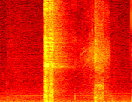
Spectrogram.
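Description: A single sharp click with a short high ring, about three-quarters of a second in, followed by a fainter, softer brush of sound.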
